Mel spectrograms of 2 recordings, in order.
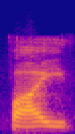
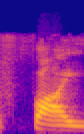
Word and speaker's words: phi: when we go to pi 3 okay uh or rather phi three i'm sorry have been mispronouncing then who that will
